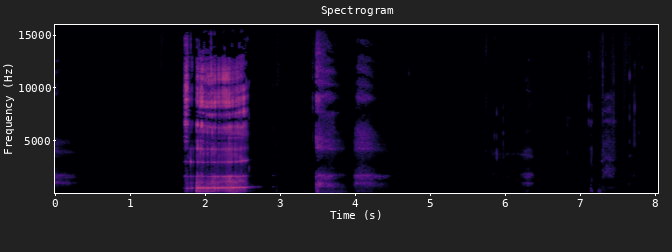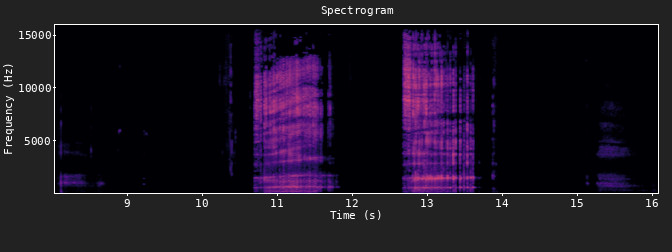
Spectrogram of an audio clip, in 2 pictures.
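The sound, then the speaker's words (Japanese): A mother gives a few loud, drawn-out burps with long quiet gaps between them, followed by a couple of softer, shorter belching sounds. “久しぶりのママゲップ、嬉しい？”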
